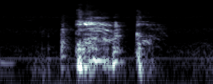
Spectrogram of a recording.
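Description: A single sharp cough with two quick bursts, the second shorter, sounding slightly muffled, coughed off the microphone.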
